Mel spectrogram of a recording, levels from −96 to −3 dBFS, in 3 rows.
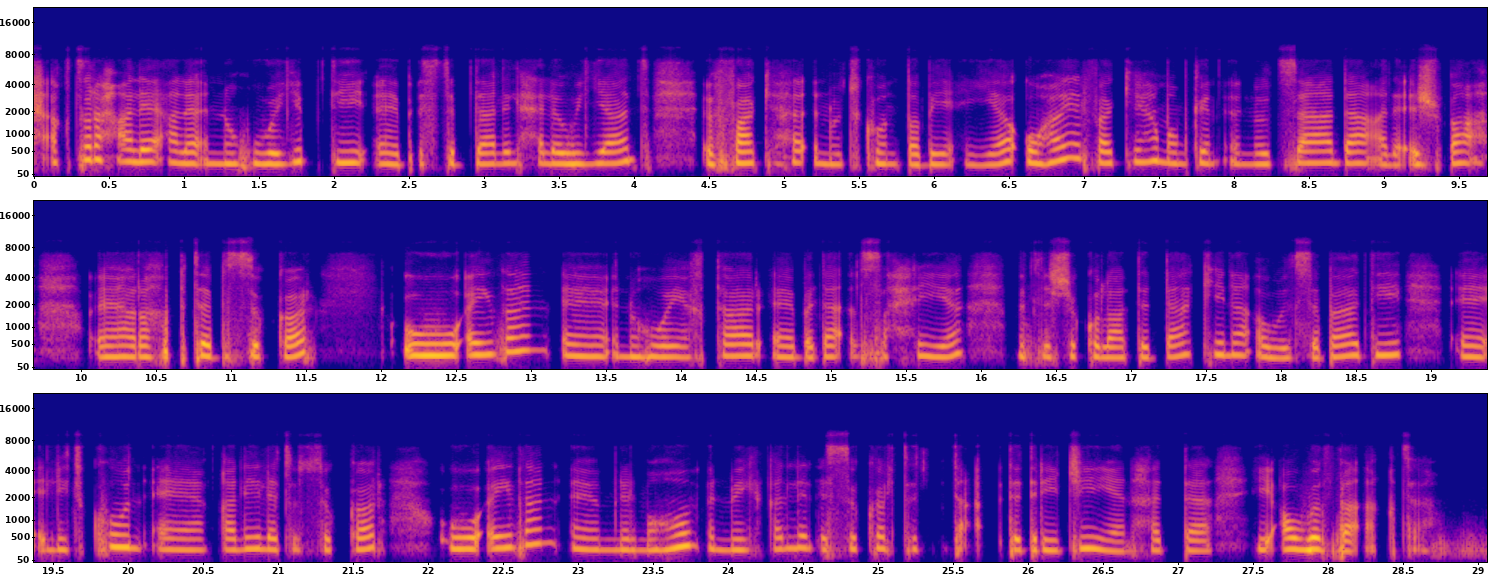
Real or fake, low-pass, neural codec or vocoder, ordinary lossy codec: fake; 7.2 kHz; codec, 16 kHz, 6 kbps, DAC; Opus, 24 kbps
